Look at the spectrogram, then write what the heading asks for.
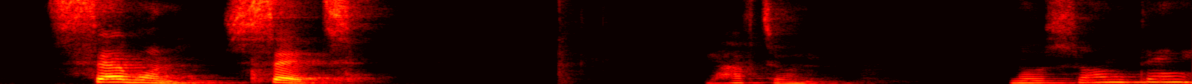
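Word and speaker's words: sept: So I circle this P consonant because this P is silent.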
